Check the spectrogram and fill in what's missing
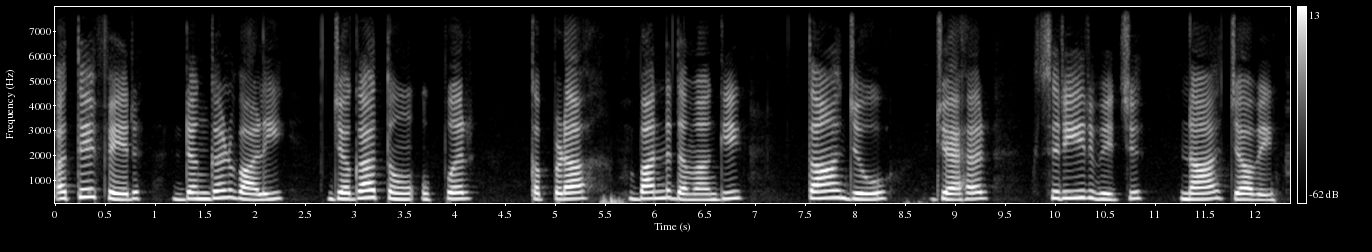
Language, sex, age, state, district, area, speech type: Punjabi, female, 18-30, Punjab, Hoshiarpur, rural, spontaneous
